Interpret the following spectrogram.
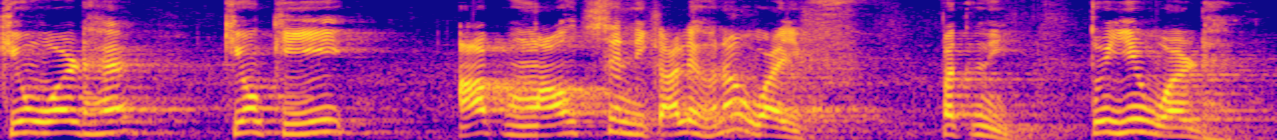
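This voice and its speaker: A high-pitched man gives a slow, patient grammar lesson, repeating each sound and spelling words out bit by bit. He sounds a little nervous. His voice rings in a roomy space with a long, hanging reverb. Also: lively intonation, slight background noise. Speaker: English teacher. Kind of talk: casual Hindi-language grammar lesson. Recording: echoey room with long reverb.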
